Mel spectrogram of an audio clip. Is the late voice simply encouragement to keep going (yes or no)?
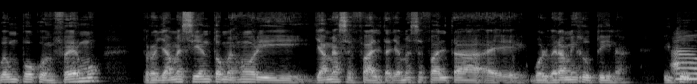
no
